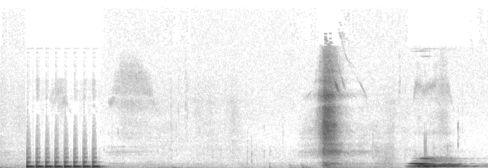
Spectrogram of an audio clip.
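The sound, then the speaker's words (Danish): A quick run of about eight clipped telephone keypad beeps is dialed, followed by quiet, a short breathy rush of noise, and then a steady ringing tone starting up. “Jeg ringer op til ham her.”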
